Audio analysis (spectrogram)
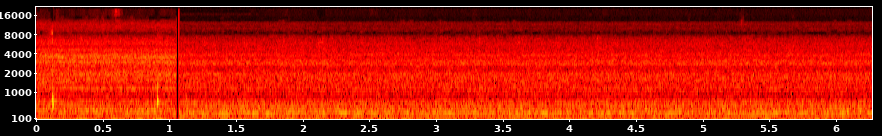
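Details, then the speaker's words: Cheap Chinese diesel heater newly installed in a Nissan NV200 camper van, first run in a cold 5°C van: steady blower rush over low even combustion rumble, fuel pump ticking audible; running normally. "the only thing I'll say is when the the pump's on you can hear the pump ticking it's a bit annoying"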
